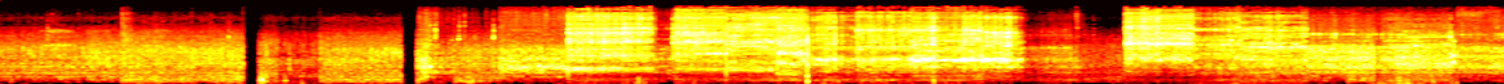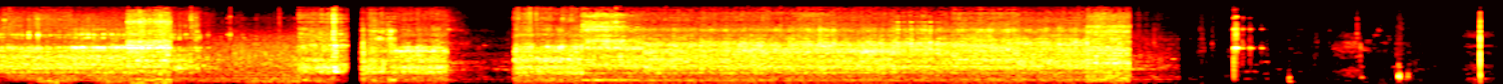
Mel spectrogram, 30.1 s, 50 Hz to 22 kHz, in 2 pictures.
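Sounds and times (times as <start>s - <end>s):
woodworking tools scraping: 4.2s - 17.1s, 20.2s - 26.5s.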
